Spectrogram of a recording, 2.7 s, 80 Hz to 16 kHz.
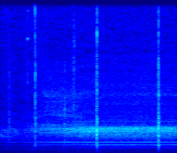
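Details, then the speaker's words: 1984 Sony WM-F10 miniature Walkman being refurbished (works only with headphones plugged in): sharp clock-like clicks about once a second over a faint tape-running hum. The mechanism is unusually loud; owner guesses it is just the internal motor. "sounds like a clock ticking I'm not really sure why it's so loud I guess it's just the motor that they use inside"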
